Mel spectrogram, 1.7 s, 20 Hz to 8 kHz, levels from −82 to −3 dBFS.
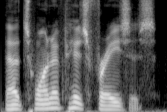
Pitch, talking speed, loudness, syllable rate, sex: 110 Hz, 180 wpm, -16 LUFS, 4.7 syllables/s, male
